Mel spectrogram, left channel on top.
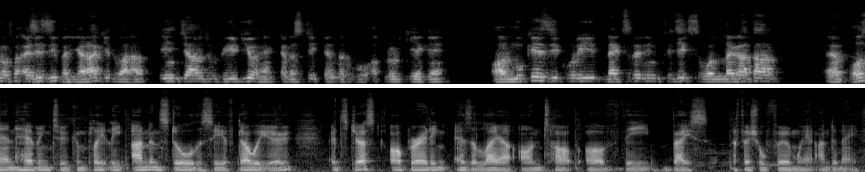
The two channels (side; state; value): both; different; correlation 0.00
